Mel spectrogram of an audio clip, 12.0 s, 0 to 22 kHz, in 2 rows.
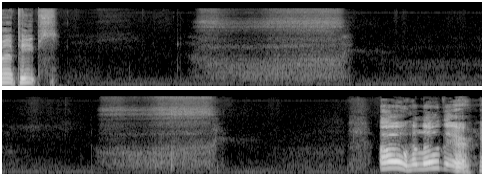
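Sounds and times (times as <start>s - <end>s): airy hiss of air through atomizer: 2.3s - 4.4s, 7.1s - 8.8s.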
